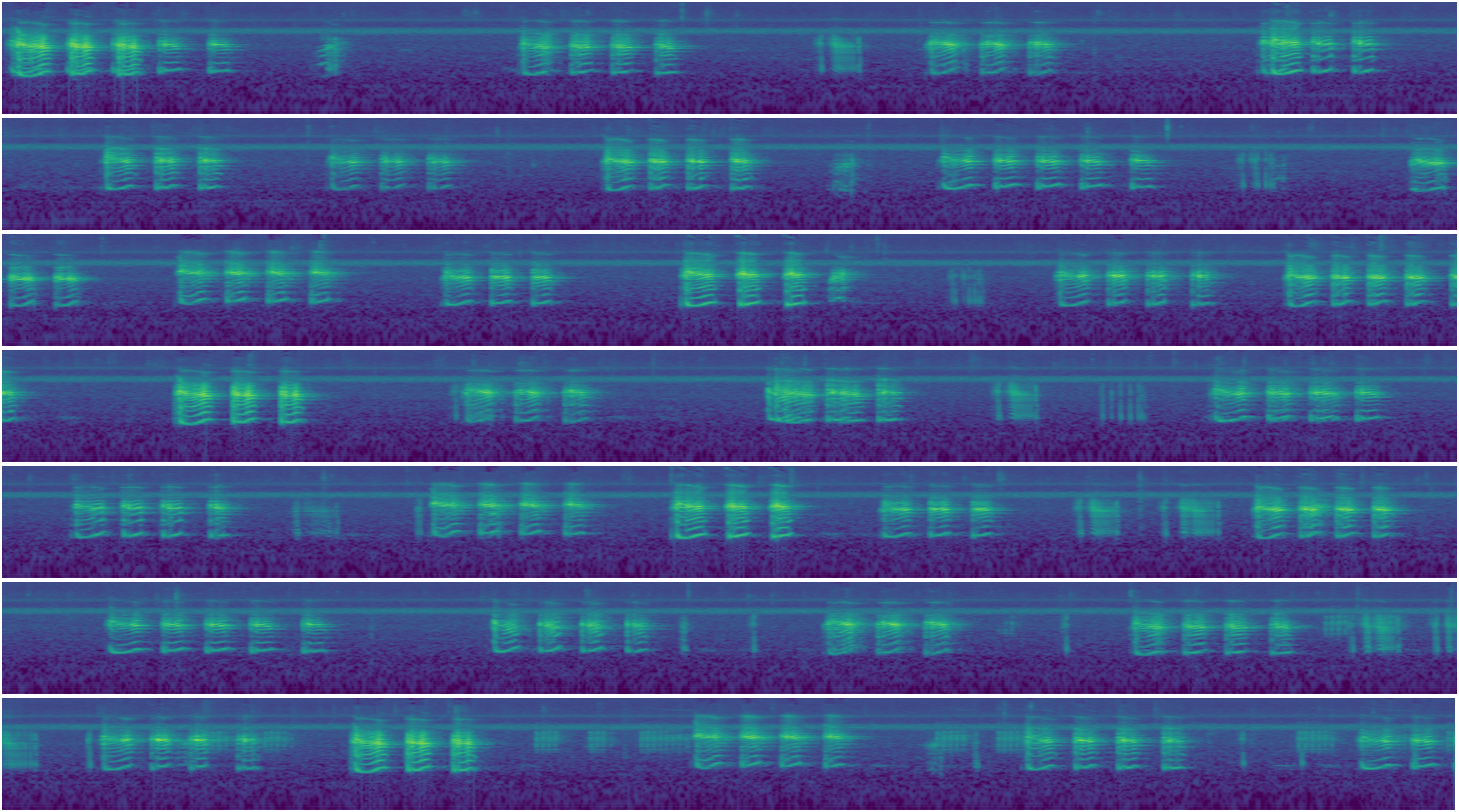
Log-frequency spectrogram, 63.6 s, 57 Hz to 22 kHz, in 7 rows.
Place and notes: Frogs chirping, Ecological pool
Zoom H2n MS+XY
